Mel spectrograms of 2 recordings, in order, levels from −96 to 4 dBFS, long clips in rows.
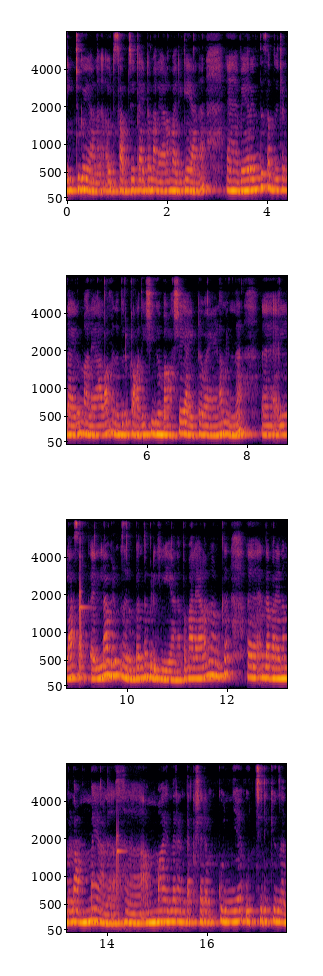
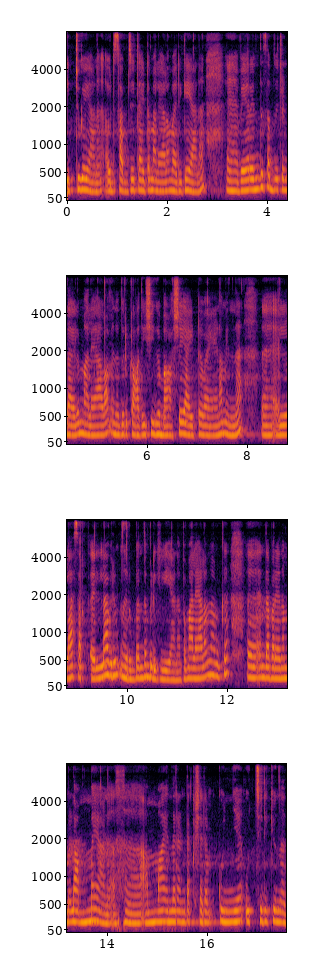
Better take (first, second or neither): second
